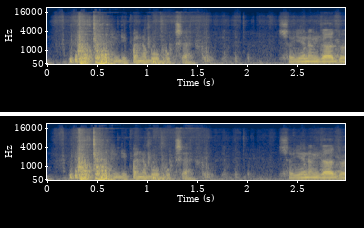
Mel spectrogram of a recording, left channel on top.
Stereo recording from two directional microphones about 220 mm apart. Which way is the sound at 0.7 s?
15° left (ahead or behind).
